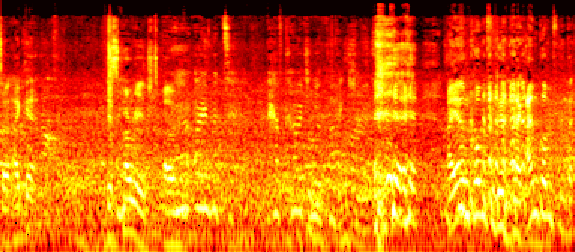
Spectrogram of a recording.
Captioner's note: both laugh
